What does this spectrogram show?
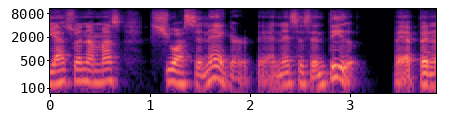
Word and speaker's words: Schwarzenegger: Schwarzenegger. Sí. Entonces, en idioma Deutsch, esto se pronuncia como Schwa.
